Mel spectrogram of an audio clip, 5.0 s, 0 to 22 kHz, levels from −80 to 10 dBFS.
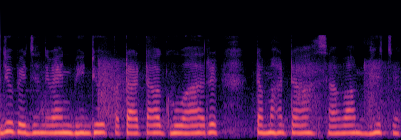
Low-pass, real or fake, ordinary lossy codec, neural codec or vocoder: none; real; none; none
